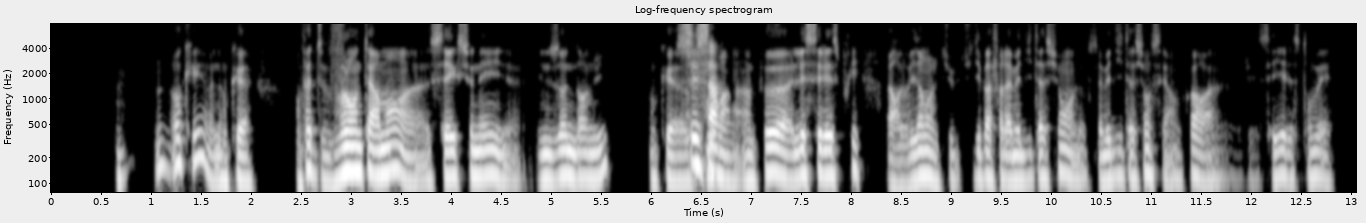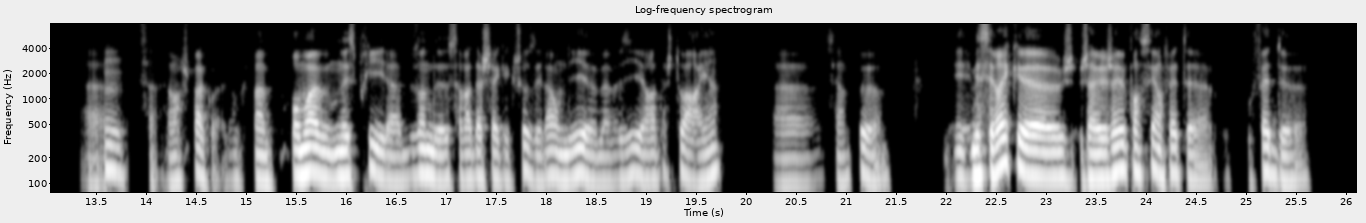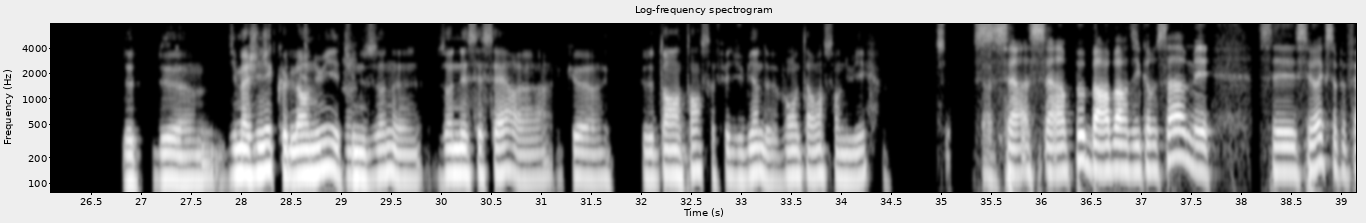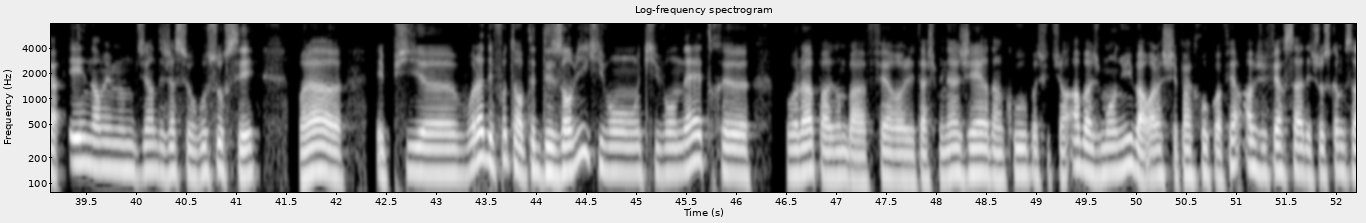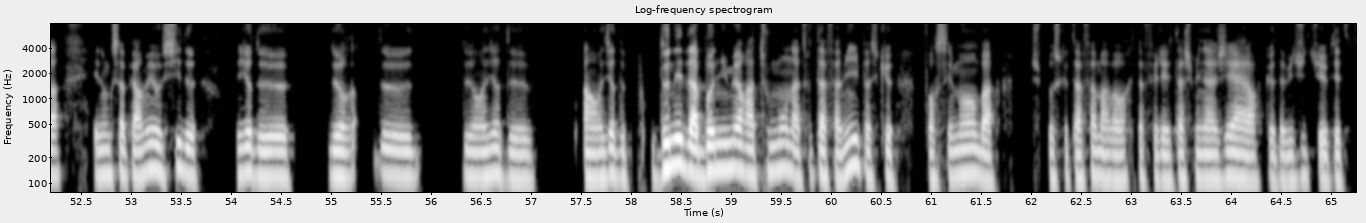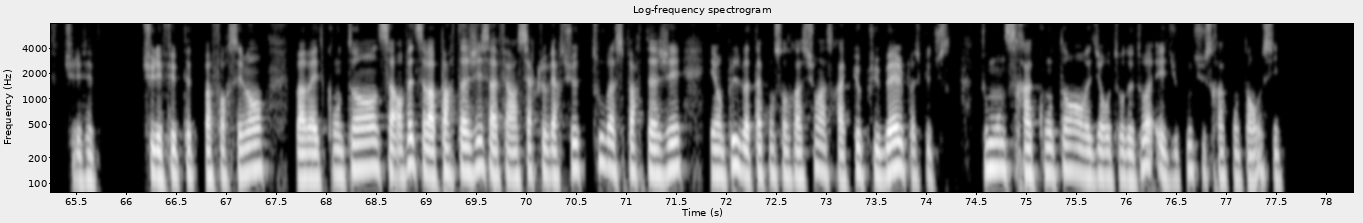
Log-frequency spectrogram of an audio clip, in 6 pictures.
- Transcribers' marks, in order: stressed: "volontairement"; stressed: "C'est ça"; other background noise; unintelligible speech; chuckle; tapping; stressed: "énormément"
- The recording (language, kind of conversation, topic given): French, advice, Comment apprendre à accepter l’ennui pour mieux me concentrer ?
